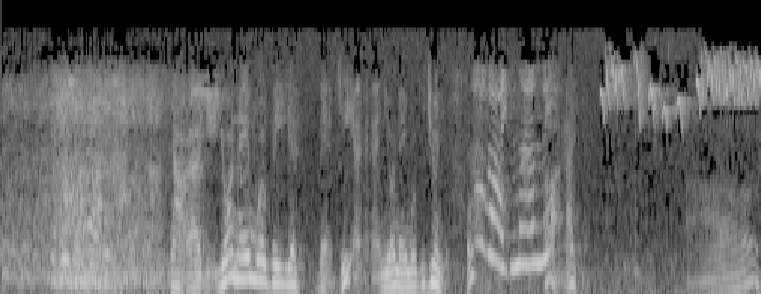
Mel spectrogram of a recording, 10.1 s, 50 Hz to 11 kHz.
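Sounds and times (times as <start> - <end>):
laughter: 0.0 - 2.9
speech: 2.3 - 8.2
bird chirping and trilling: 8.0 - 10.1
lower drawn-out warbling bird call: 8.0 - 10.1.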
